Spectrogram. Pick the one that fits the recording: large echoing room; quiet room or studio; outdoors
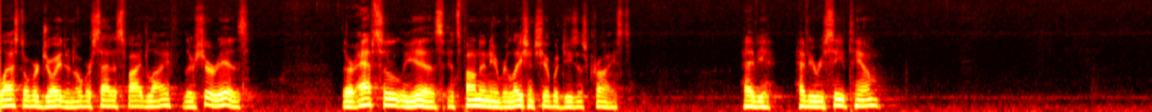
large echoing room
